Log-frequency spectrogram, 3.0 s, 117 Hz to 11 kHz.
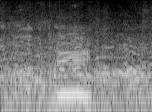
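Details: Thin, bony cow at the Aftabganj livestock market on 24 March, giving one steady, droning moo of under a second midway through, set against men bargaining over prices and general market chatter.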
